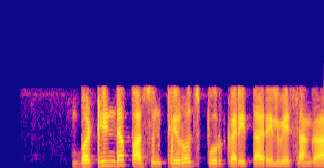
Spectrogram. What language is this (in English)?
Marathi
